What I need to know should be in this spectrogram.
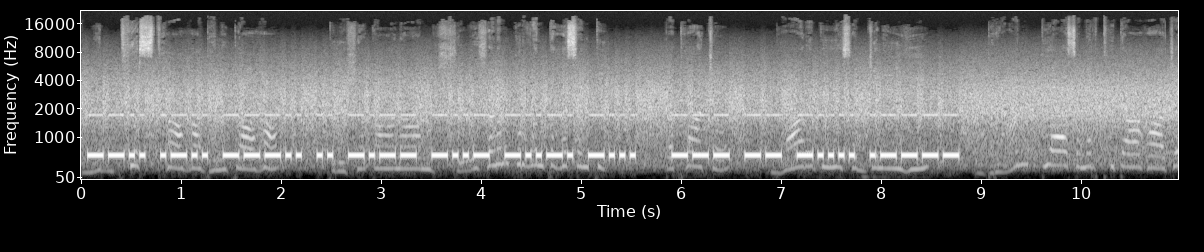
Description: Morse code, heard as a keyed tone, machine-sent, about 23 wpm, 570 Hz, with radio hiss and speech in Sanskrit. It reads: ZL8IYX/B OM61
